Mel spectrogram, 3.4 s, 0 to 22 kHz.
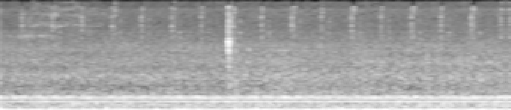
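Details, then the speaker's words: Sandoz Vuille 8-day rearview mirror clock, restored and running: light even ticks about five per second over a low hum, balance wheel swinging freely, clock healthy. "you can see the balance wheel spinning or rocking back and forth you can hear the little clicking of the clock I love it"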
